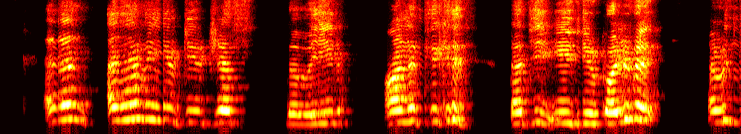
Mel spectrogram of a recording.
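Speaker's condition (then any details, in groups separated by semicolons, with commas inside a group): Spastic cerebral palsy; uses wheelchair; can speak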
